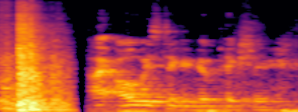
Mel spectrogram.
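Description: Kitchen cabinet door slammed shut hard, a sudden loud bang in the first half-second. After a short break comes a quieter, steady stretch with a few held low tones.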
